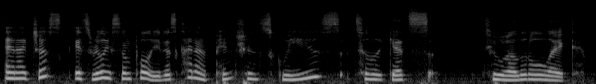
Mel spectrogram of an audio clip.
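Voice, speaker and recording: A soap maker hosts a hands-on craft tutorial, chatting casually in a slightly high, dark-toned voice at a moderate pace. She's playful and jokey, sprinkling in folksy made-up words.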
